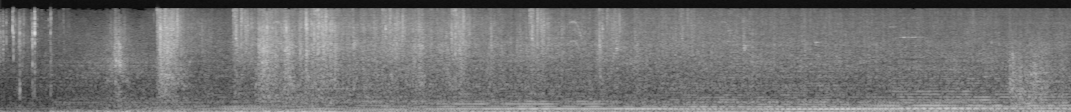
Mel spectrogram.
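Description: Dramatic film score building with sustained low notes that grow louder. Several sharp mechanical hits and booms sound over it in the first few seconds.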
